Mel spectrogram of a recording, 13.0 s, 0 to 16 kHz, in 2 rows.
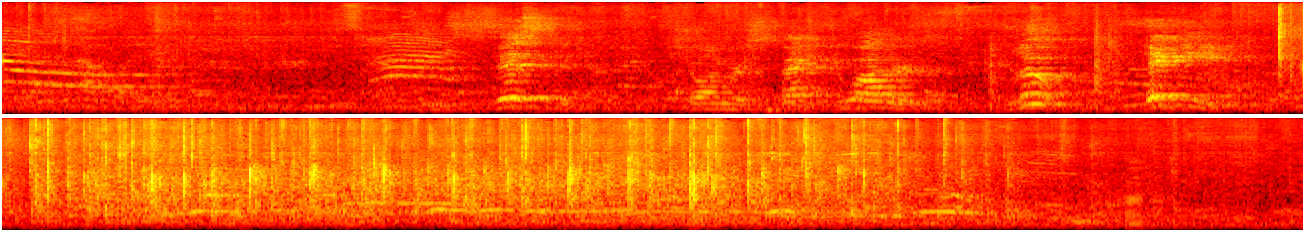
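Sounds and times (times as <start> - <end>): audience clapping: 6.4 - 11.9.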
